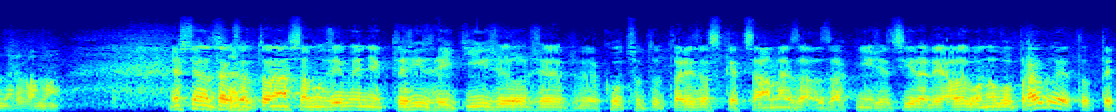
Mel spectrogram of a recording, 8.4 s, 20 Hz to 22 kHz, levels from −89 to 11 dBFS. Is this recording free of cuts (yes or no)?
yes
